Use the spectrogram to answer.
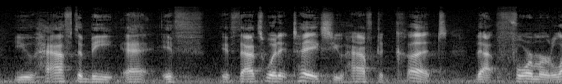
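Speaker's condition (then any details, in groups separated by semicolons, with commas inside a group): No condition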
